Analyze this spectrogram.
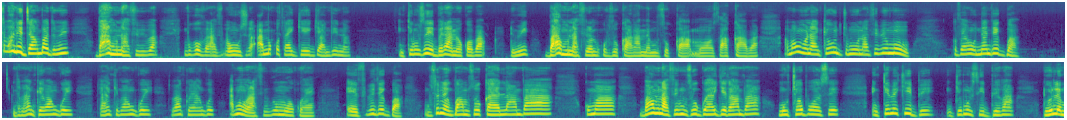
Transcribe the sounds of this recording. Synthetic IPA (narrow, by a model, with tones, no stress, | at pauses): ta˦βa˦ne˨d͡ʒa˨˦ba˦do˨mi˦ | ba˦mu˨na˨fi˦bi˦ba˦ | m̩˦u˦ko˦˨e˨na̰˨fi˦a˦mu˨si˦na̰˨ʔa̰˨me˦ko˦˨sa˨˦ɡe˦ɡa˨n˨de˦na˨ | ŋ̩˨ke˦mu˦s̬o˦e˨be˨n˦˨me˨ko˨ba˦ | do˨mi˦ | ba˦mu˨n˨a˨fi˦u˦o˨mu˨s̬o˦ka˨na˨me˨mu˨so˦ka˨mo˨sa˨ka˨βa˦ | a˨ma˦u˦o˨a˨ŋ˨ke˦u˦d͡ʒi˨mu˦˨na˨fi˦bi˦mo˦˨ | ka˨fe˦mu˨na˦n˦e˦ɡ͡ba˨ | d͡ʒa˨ma˦ŋ̩˨ke˦a˦ŋ˦ɡʷe˦i˦˨d͡ʒa˨ma˦ŋ̩˨ke˦a˦ŋ˦ɡʷe˦i˦d͡ʒa˨ma˦ŋ˦e˦e˦a˦ŋ˦ɡʷe˦a˨˦mu˦˨o˨a˨fi˦bi˦o˦m˦o˨ko˨jɛ˦ | e˨je˨fi˦bi˦e˦ɡ͡ba˨ | mu˨so˦ne˨ɡ͡ba˨˦mu˨so˦ka˨e˨la˦m˦ba˦ | ku˦ma˦ | ba˦mu˨na˨fi˦bi˦mu˨s̬o˦ɡʷo˨˦e˦d͡ʒe˨da˦m˦ba˦ | mu˨t͡ʃo˦bo˦˨se˦ | ŋ̩˨ke˦me˦ki˦˨be˦˨ŋ̩˨ke˦mu˦˨si˨be˦βa˦ | d̥o˨˦le˦˨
